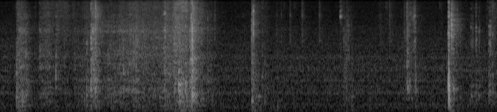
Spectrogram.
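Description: Small cardboard boxes being handled and set on a tabletop: scattered light knocks and clicks, a brief rustle about two seconds in, and the sharpest knock about four and a half seconds in.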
